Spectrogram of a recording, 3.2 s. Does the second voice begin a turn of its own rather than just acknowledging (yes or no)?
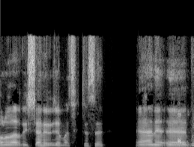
no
